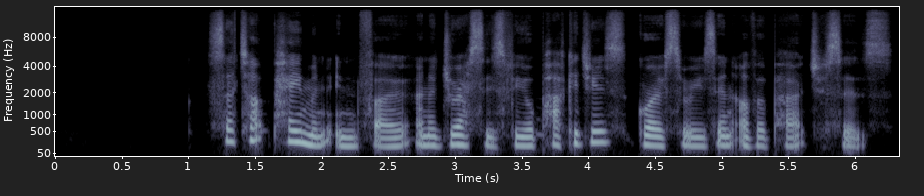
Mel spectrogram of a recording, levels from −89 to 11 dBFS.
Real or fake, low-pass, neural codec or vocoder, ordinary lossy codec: fake; 14.4 kHz; codec, 44.1 kHz, 7.8 kbps, DAC; none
